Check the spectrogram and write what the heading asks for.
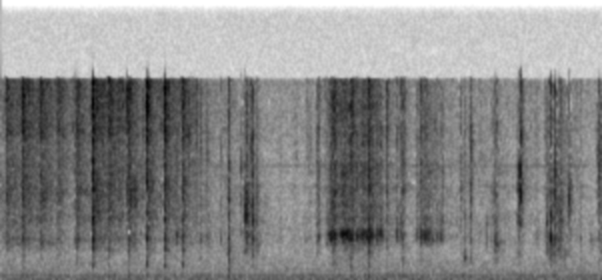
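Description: Faint, irregular clicking of small diamond-painting drills rattling and sliding in a plastic tray as it is tilted and shaken.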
